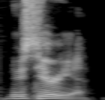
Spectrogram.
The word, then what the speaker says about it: Nuceria: I believe that's how they pronounce it. Oh. Nike, Nuceria? Nuceria. Nuceria. There it is. Nuceria.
